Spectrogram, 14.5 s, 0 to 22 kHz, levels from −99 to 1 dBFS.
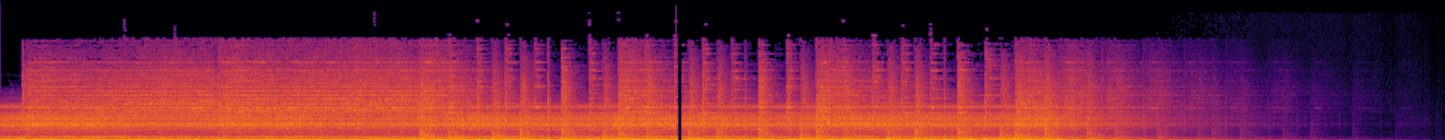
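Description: From 1.24 to 3.74 s there are periodic USB or driver dropouts. Every 0.5 s, a sliver of audio of roughly 2 ms is replaced by silence. That points to a background task stalling the bus or driver. About seven evenly spaced ticks result, each cutting into the signal.

At 6.75 to 6.82 s comes damaged data in a compressed stream. Corrupt bytes made the decoder misread frames and lose sync while hunting for the next header. The result is a brief disruption lasting about 70 ms.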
